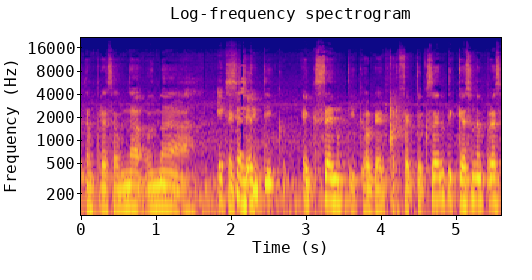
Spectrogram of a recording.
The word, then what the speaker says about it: Hexentic: ¿Cómo se pronuncia tu empresa? Excentic, ok, perfecto.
